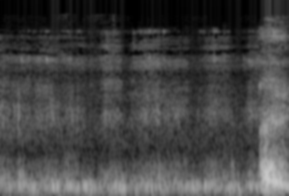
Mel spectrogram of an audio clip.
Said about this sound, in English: Hey guys, so we're out here walking the puppies.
